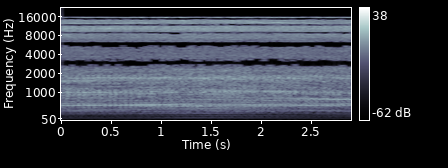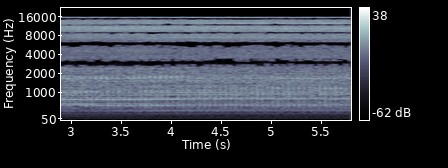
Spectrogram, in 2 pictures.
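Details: 2009 MINI Cooper (non-S) at idle: busy metallic chatter over a steady idle that stays with the engine; an engine-bay rattle, source unknown.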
